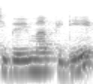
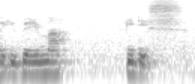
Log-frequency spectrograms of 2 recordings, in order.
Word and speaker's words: Uberrima fides: So it's spelled as Uberrima Fide or Uberrima Fides. But you would generally just call it Uberrima Fide. And some people call it Uberrima Fides, anglicizing it, so to speak.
